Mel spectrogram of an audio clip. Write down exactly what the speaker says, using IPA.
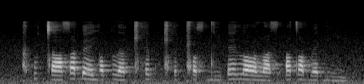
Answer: ǁʰuǀɐ sˤəɗɛjɔp lɐǁʰɛp ǁʰəǁɔsdi ʔɛlɔ ðˤɛsʔətˤu bɛɠi

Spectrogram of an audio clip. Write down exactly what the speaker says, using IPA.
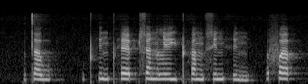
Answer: t̪ɐ˨˩w | pʰɪ˨˩ŋpʰɛː˨p̚sɐ˨n le˨jpʰɐ˨ŋsɪ˨˧ŋhɪ˨˩ŋ | fɐ˧p̚

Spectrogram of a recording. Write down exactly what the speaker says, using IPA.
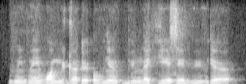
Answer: vĩvẽvɔ mʲəɖœ ɗøʔovɾʲœ̃vɡ͡by n̪ɛfʲeze vyvɾʲœ

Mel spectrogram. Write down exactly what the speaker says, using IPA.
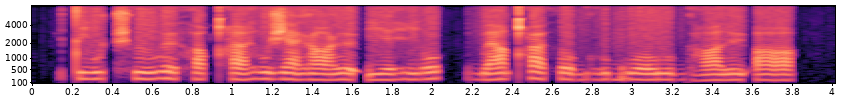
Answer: tiw t͡ʃʰɯβøho qʰeɦuʒæ ɣɑɣø ʔie̯ɦio̯ | bæqʰøθoɡʱub woβu ɡʱɑðy ʔɑ

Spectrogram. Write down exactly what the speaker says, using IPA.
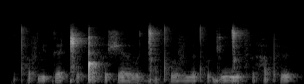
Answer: tʰɐflʲʊkɛ ǁɤǃɛhəʃɛə̯ lʊɡ͡ǀatʰɤ viə̯tʰɤɡi ŋ͡ǀət͡sʰəhapʰʏ

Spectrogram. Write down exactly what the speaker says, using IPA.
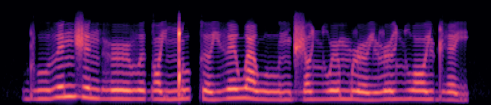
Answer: ɖʱuðɛŋʒɛŋ ɦə˞βəɡɒjŋ͡ǃu kəjðɛwa wund͡ʒɒʎwə˞m ɭə˞jɭə˞ʎ wɔjɖʱɛj

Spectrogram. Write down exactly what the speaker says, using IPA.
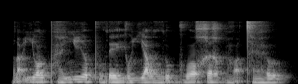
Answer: ɾɑ̰ʎolˠpʰæ̤ʎiə̯ pʼo̤ɾe joʎælˠo̤ ɾuɡʱo χiʁbʱɑ̰tʰæ̤ʊ̯

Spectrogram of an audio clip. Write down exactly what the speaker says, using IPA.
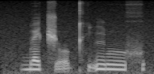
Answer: bɛt͡ʃo̰ kʰḭŋux

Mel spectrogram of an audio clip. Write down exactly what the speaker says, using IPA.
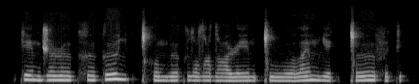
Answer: keːmd͡ʒɵːɭɵːkxɵː kɵːʎɵk ǀʰomðɵːk zˤuzˤedˤɵːɭeːm ǀuː lˠemʎeːk ǀɵːfek

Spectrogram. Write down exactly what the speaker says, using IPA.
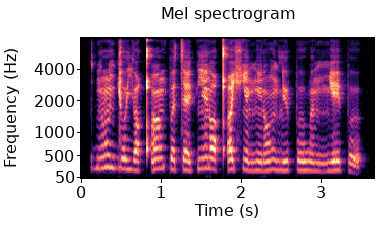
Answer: dõ ɟojʊqʼõ pətɛpʲɛ̃ ɾɔqʼə çɛ̃ŋẽɾɔ̃ŋ lʲopʊ wə̃ŋɲe pʊ

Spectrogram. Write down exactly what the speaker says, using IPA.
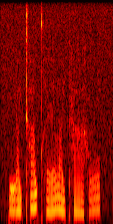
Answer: ɲa˩˧j kʰa˧˥wkʰɛː˩˧ ʋa˧˩jpʰaː˩hoː˧˥k̚

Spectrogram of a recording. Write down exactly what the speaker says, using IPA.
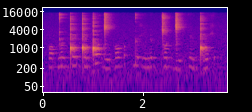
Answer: ɔ˨˩kɖɔ̃˧˥˧ɖǃɛ˧˥ ǃɛ̃˨˩ǃɔ˧˥˧ɡ͡ǀɛ̃˨˩ kɔ˧˥k | ɖø˥˩ʃi˨˩ nø˧˥˧kǀɔ̃˧˥˧ʃɡ͡ǀĩ˨˩ʃ kĩ˥˩ɖǃʼɛ̃˧˥ʃ

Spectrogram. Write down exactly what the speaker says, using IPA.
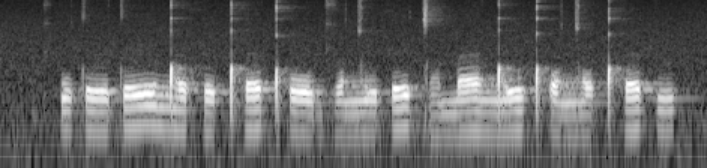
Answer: t͡ʃʼuteːteːŋ͡ǃɛ θeǃʰɛǃʰoː d͡ʒɔŋ͡ǀuθeɡ͡ǀa mæ ŋ͡ǃeǃʼɔ ŋ͡ǀɔǃʰɛkɨ

